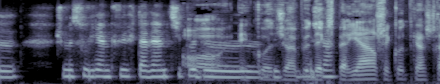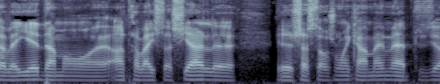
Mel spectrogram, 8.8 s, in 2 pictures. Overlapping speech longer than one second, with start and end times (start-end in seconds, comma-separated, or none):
1.9-3.3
